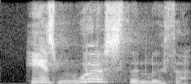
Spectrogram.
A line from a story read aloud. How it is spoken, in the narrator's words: cried the papists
